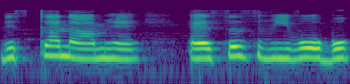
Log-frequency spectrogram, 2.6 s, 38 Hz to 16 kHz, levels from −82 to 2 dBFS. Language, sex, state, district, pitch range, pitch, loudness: Hindi, male, Punjab, Pathankot, 240-255 Hz, 245 Hz, -17 LUFS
